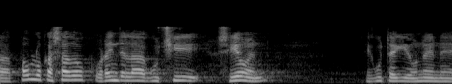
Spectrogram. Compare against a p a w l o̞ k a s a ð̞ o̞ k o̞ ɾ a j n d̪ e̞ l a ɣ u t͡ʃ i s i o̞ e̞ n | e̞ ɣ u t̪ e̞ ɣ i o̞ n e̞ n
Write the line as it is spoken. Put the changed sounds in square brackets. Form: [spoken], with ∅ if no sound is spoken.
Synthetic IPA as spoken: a p a w l o̞ k a s a ð̞ o̞ k o̞ ɾ a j n d̪ e̞ l a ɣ u t͡ʃ i s i o̞ e̞ n | e̞ ɣ u t̪ e̞ ɣ i o̞ n e̞ n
